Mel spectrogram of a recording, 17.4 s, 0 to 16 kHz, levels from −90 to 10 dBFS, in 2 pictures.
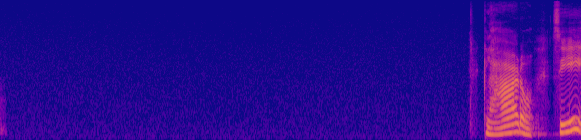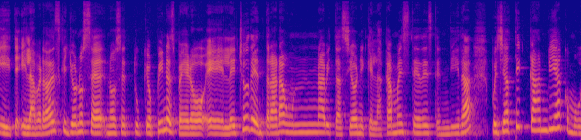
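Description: Speech recording; no technical faults can be heard.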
